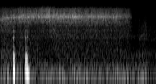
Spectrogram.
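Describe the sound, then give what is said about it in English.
A thin, high-pitched whistling hiss from air blown out through the nose, held steadily for about two seconds, with two soft low taps just at the start. “There's like a whistling sound when I exhale. Coming out of your nose.”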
